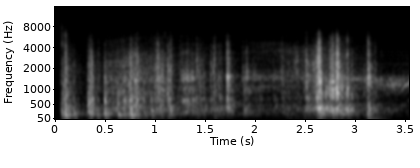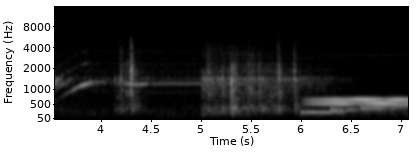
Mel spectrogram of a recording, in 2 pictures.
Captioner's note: analog horror noises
